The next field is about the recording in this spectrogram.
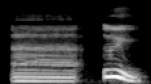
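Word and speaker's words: ы: Next, uy, uy is how you pronounce this word.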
